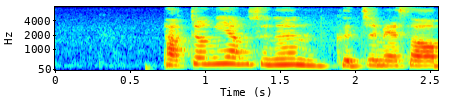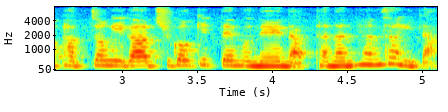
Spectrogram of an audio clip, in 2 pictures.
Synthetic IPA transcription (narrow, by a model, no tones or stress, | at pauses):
pak̚t͡ɕ͈ʌŋijaŋsʰunɯnkɯt͡ɕ͈ɯme̞sʰʌpak̚t͡ɕ͈ʌŋiɡat͡ɕuɡʌt̚k͈it͈e̞mune̞natʰanɦançjʌnsʰaŋida̰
